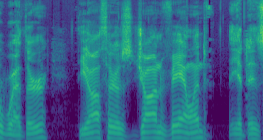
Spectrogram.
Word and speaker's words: Vaillant: The author is John Vaillant. It is spelled Vaillant.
